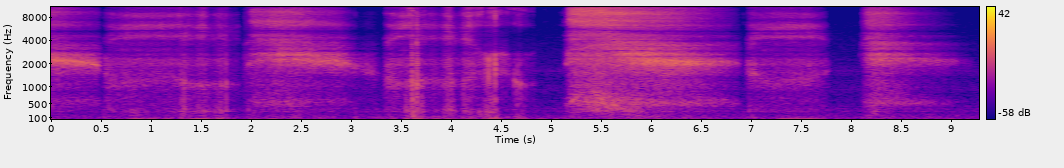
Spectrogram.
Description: Sleep Time Green Piggies / They are sure pretty snore really loud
